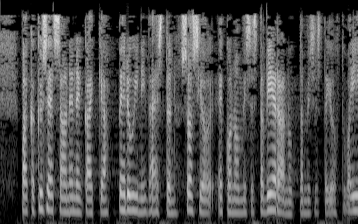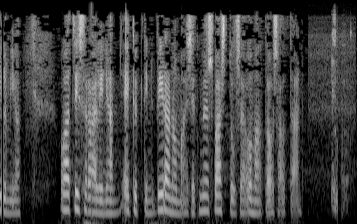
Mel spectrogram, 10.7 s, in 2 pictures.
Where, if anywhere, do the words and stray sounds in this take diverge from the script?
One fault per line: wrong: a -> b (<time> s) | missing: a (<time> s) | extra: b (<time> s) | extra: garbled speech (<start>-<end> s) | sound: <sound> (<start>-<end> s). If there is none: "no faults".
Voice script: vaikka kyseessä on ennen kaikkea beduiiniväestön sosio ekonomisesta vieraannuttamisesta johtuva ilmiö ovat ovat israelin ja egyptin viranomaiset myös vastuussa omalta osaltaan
sound: dropout (5.4-5.4 s)
missing: ovat (6.5 s)
sound: cough (10.3-10.7 s)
